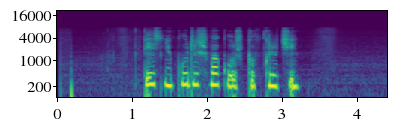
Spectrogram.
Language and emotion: Russian, neutral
